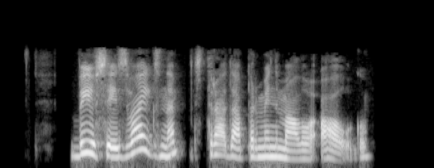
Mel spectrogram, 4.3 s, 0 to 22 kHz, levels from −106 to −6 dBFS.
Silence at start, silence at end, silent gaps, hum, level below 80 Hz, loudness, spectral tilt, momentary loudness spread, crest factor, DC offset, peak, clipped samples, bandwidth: 0.7 s; 0.65 s; none; none; -64 dBFS; -19 LUFS; -5 dB/octave; 12 LU; 16 dB; under 0.1%; -4 dBFS; under 0.1%; 7.8 kHz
